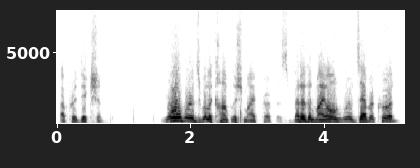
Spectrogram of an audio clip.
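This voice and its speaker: A man's voice: fairly high pitch, expressive, unhurried, no echo, low-quality recording. An actor playing a blunt, fiery and eloquent congressman from Massachusetts in a historical audio drama, earnest and wry, with formal, emphatic phrasing. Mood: earnest, persuasive.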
